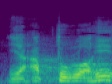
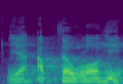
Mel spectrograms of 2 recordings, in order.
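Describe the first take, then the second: First: The vowel after Abd is u. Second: The vowel after Abd is a. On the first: The speaker calls it wrong. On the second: The speaker calls it right.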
